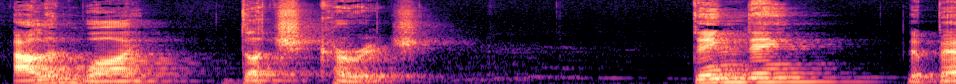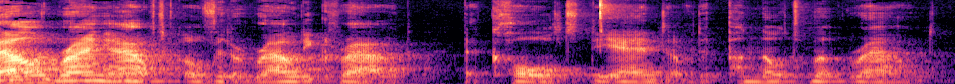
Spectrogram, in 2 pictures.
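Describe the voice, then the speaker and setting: A man narrates a written short story, reading it aloud. His voice sits on the low side, and the room gives it a clear echo. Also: a little slow, a bit bright. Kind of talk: scripted narration, live reading. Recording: echoey room.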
